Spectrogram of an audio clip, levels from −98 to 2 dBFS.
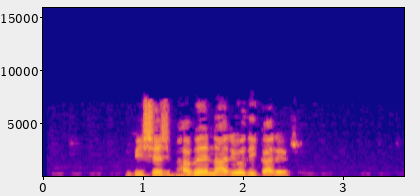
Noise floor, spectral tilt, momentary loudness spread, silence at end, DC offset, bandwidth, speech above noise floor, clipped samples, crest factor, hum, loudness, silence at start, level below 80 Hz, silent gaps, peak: -72 dBFS; -3.5 dB/octave; 13 LU; 1.05 s; under 0.1%; 7.8 kHz; 57 dB; under 0.1%; 18 dB; none; -15 LUFS; 0.85 s; -60 dBFS; none; 0 dBFS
